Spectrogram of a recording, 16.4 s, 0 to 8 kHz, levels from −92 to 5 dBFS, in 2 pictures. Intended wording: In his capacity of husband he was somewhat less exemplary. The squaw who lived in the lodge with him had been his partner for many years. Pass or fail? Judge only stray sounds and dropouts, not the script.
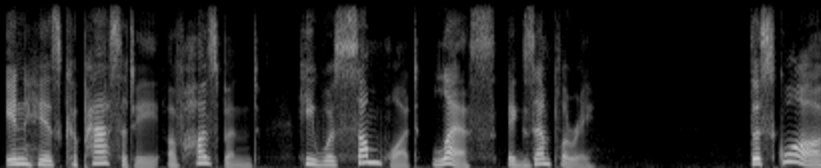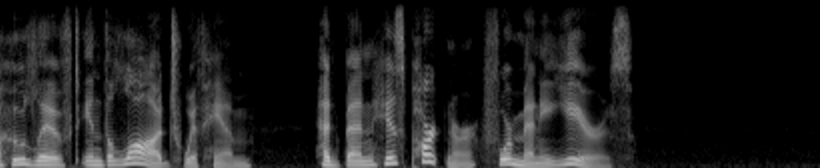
pass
